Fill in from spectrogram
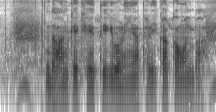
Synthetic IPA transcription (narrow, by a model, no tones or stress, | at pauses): d̪ʱaːnkekʰeːt̪ikbəɽ̤ɪjãt̪əɾiːkakəːnbʱa̰ː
